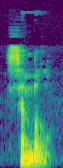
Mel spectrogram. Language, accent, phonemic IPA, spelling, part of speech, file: English, Southern England, /ˈsɛmbəl/, semble, verb / adjective, LL-Q1860 (eng)-semble.wav
- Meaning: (verb) 1. To imitate; to make a representation or likeness 2. It seems; it appears that; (adjective) Like; resembling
